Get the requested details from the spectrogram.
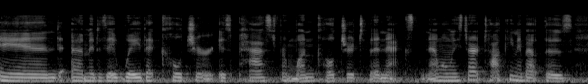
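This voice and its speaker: At a moderate pace, a woman with an American accent speaks in a very deep, low pitch and fairly even intonation, with audible room echo. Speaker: high school teacher. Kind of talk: recorded lecture. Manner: hesitant fillers (um, uh).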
